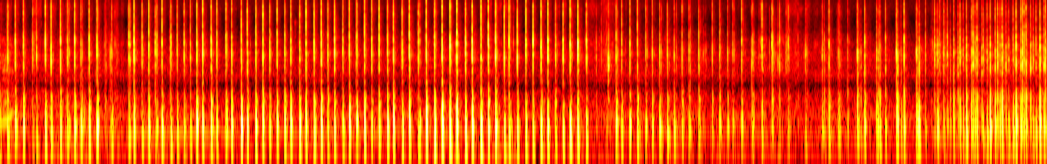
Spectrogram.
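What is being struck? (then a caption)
Paper craft pad with card cover. Long nails tap rapidly and steadily on the glossy card cover of a square pad of patterned craft paper, making a fast train of sharp, dry clicks with bright edges and no ring. Toward the end, the tapping gives way to rougher scratching, adding a brighter, hissy texture.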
